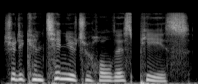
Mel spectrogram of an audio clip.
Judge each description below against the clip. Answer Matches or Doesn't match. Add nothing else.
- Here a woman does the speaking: Matches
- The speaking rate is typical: Doesn't match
